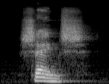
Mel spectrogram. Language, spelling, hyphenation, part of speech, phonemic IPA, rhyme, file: Dutch, cijns, cijns, noun, /sɛi̯ns/, -ɛi̯ns, Nl-cijns.ogg
- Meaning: feudal tax paid to a master or landowner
